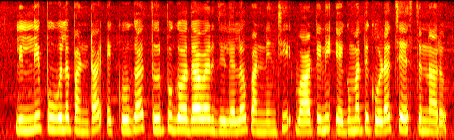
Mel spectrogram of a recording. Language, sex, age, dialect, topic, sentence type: Telugu, female, 18-24, Utterandhra, agriculture, statement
